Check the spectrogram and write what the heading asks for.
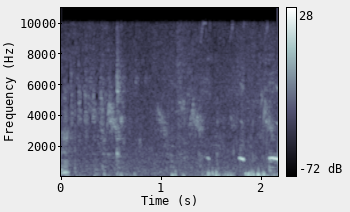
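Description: Great Pyrenees puppies moving in grass, with light rustles and soft knocks near the end. A brief high squeak comes as one puppy yawns.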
